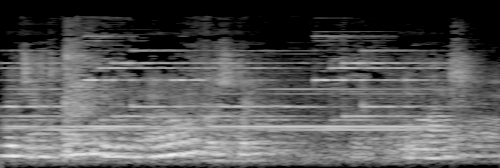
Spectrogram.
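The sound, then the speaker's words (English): An emergency missile alert sounds on mobile phones at a press briefing at Taiwan's foreign ministry as a rocket carrying a satellite passes over. The high, steady alert tones ring under people talking. “What you're hearing is an emergency missile alert going out to everyone's phone in Taiwan, including mine and including that of the foreign ministers,”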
